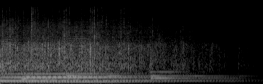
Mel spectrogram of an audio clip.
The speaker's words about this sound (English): Come on, let's clap our hands for God's word today.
